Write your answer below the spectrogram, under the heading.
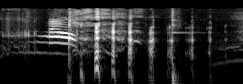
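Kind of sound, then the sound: animal, cat meowing angrily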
